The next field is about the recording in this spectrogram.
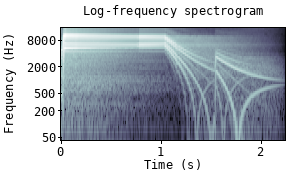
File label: laser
